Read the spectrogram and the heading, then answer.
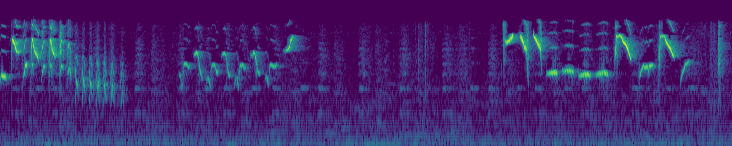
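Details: Brown-chested jungle flycatcher delivering full fighting song to lure quiet birds: dense high trilled phrase, a pause, a run of clipped rising notes, then a sharp series of slurred whistles.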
